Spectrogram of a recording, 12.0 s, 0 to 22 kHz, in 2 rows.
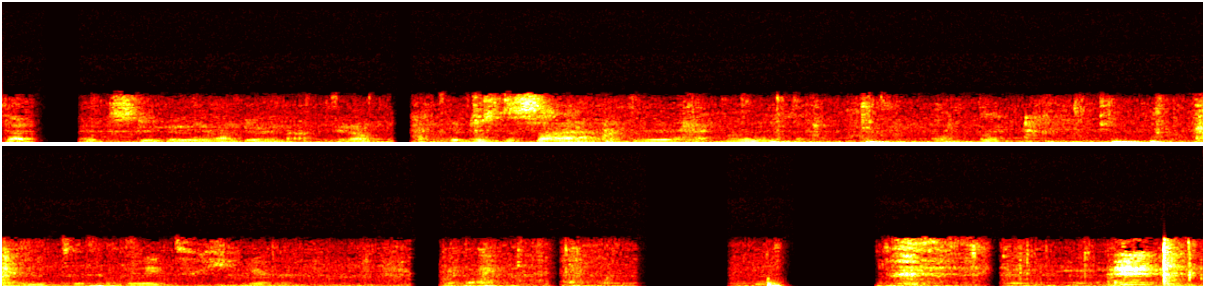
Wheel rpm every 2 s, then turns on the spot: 0, 0, 0, 0, 0, 0.
none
